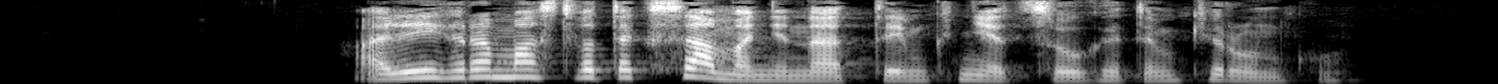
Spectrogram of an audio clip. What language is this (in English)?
Belarusian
